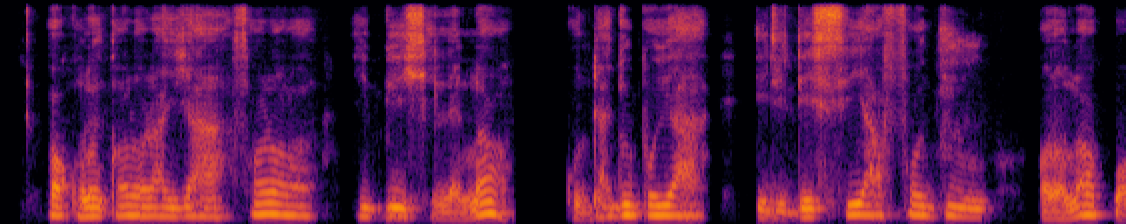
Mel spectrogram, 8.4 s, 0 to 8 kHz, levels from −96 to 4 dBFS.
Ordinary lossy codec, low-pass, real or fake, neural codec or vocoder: none; 7.2 kHz; fake; codec, 16 kHz, 4 kbps, FunCodec, trained on Chinese and English, 50 frames a second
